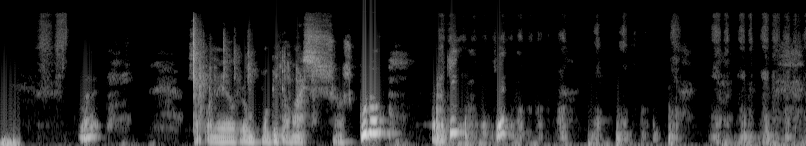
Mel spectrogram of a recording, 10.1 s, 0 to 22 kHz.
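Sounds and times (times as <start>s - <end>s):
crayon scribbling on paper: 5.8s - 10.0s.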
